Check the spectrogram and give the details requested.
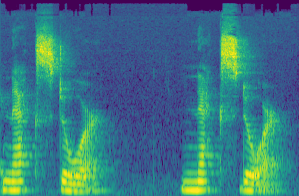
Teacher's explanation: it's much easier for us to drop that tee and simply say next door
